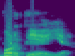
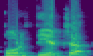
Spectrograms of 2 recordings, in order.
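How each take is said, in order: First: The consonant is a palatal ll-like sound. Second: The consonant is a ch-like sound, tongue tip raised. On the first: This is the form used in the rest of the language. "Y no portiella" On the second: This is the local western speech form. "en este texto oral se diga portiecha"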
